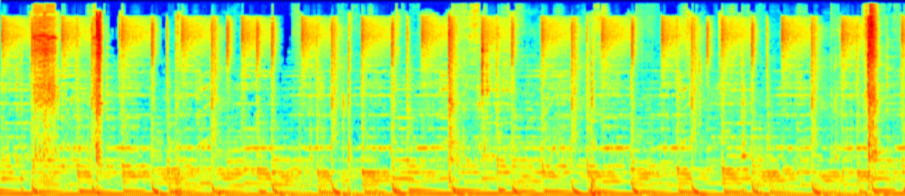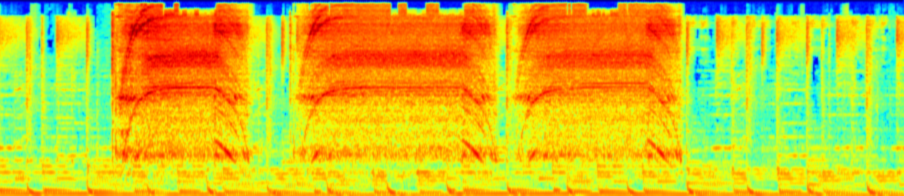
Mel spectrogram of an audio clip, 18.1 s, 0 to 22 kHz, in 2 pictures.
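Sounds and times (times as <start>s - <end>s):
background music: 0.0s - 18.0s
circular saw motor whine: 10.2s - 15.9s.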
